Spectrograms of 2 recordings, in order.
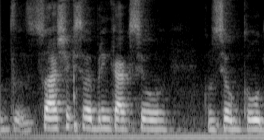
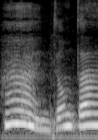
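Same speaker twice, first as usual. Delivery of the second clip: higher, louder huffy concession; sulky tiger Brad; 5 semitones higher, 5 dB louder than usual. Acted. Tiger told to release the child, acted huffy reply. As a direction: give in with an exaggerated huff. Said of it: "Aí o Brad vai falar assim".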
